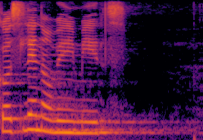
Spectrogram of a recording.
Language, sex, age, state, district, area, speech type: Goan Konkani, female, 18-30, Goa, Quepem, rural, read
